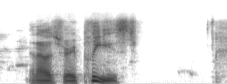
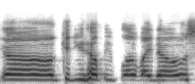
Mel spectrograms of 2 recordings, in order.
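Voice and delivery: put-on crying child; 11 semitones higher than usual. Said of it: "She starts crying again".

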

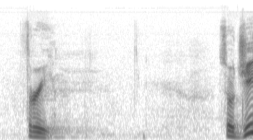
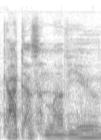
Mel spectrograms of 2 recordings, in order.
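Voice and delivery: a soft, much quieter taunting voice in your head; accusing inner voice; 4 semitones lower, 15 dB quieter than usual. Retold or imitated. Inner voice telling the believer he's worthless, soft and cold. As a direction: hush it down like a sneering thought. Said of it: "you'll hear things like".

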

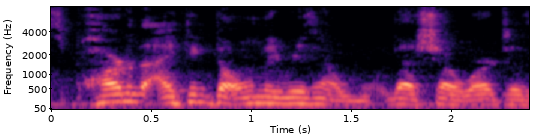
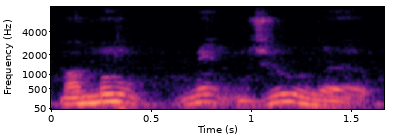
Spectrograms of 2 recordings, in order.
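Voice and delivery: dignified Southern; 3 semitones lower, 5 dB quieter than usual. Shown as a demonstration. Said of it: "the dignified southern accent".

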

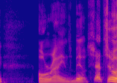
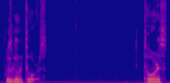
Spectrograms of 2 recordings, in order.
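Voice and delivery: usual speaking voice

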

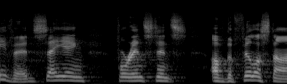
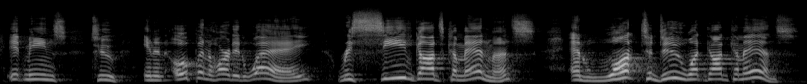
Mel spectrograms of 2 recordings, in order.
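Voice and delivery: higher, louder and slow, driving home the point; preaching at full force; 7 semitones higher, 5 dB louder, slower than usual. Acted. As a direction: preach it with rising fervor. Preaching climax.

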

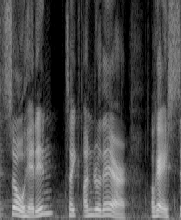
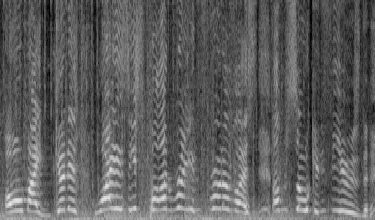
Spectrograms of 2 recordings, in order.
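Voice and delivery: startled panic; 12 semitones higher, 4 dB louder, slower than usual. Real, not acted. Monster spawns right in front.

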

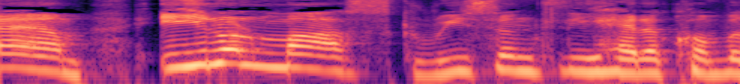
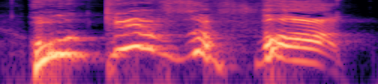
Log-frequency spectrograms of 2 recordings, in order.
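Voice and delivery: shout; 9 semitones higher than usual. Real, not acted. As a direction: blow up at the whole question. Repeated outburst.

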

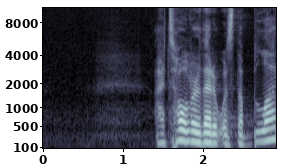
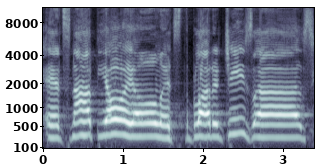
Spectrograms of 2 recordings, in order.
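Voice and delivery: loud, slow, higher-pitched holler; hollering back; 5 semitones higher, 15 dB louder, slower than usual. Retold or imitated. Preacher answers lady across the room, slow loud holler. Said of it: "I hollered back".

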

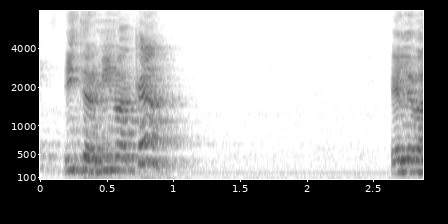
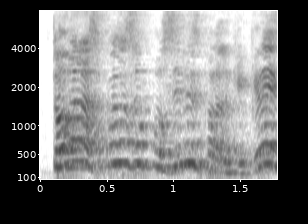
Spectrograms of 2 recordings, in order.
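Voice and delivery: higher, louder, fired-up challenge; lively retold Jesus voice, higher and louder; Jesus challenging; 7 semitones higher, 4 dB louder than usual. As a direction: preach it as a bold rebuke of doubt. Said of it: "Le dice".

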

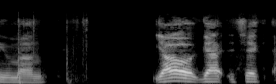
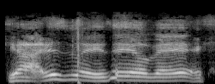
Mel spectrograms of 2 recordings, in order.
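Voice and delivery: amused; 7 semitones higher, 9 dB louder than usual. Retold or imitated. Retold laughing reaction.

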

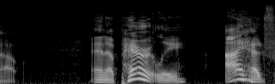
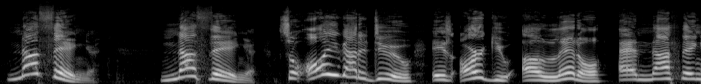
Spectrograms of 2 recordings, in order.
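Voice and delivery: high, loud outraged disbelief; ranting at the unfairness; indignant rant; 9 semitones higher, 4 dB louder than usual. Real, not acted. Telling the audience, high-pitched indignant disbelief.

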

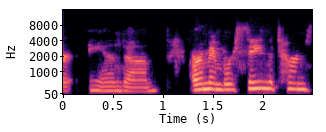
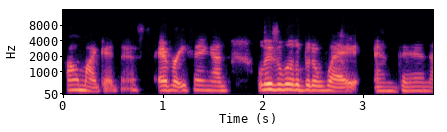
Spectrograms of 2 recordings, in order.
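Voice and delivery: ordinary talk

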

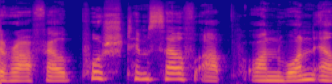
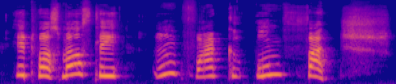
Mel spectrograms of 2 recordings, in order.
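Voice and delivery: mock sleep mumble; 12 semitones higher than usual. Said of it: "I do not sound like that".

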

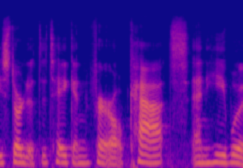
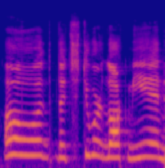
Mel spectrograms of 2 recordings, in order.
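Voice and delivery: higher-pitched pretend helplessness; mock-distressed fib; 8 semitones higher than usual. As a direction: act out a ridiculous excuse. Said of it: "makes up some ridiculous lie".

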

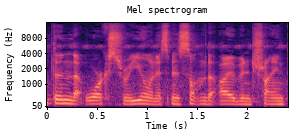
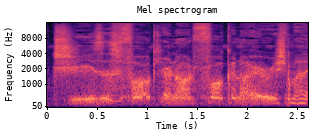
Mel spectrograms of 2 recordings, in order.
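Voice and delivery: much higher, strained mock outburst, slow; exasperated rant; slower than usual. Fed up with people claiming to be Irish, exasperated. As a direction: rub your face and groan it out in disbelief. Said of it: "I'd rub my face and like".

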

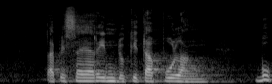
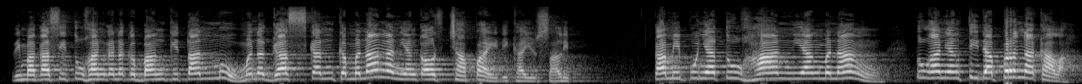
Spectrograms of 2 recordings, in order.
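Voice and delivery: loud, higher triumphant prayer; fervent prayer; 8 semitones higher, 12 dB louder than usual. Acted. Pastor leads the church in a victorious closing prayer. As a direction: pray with rising triumph.

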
